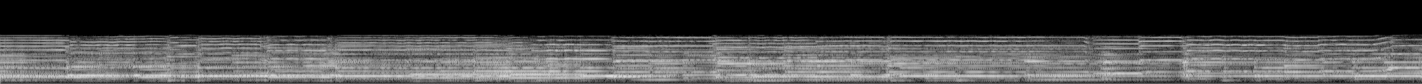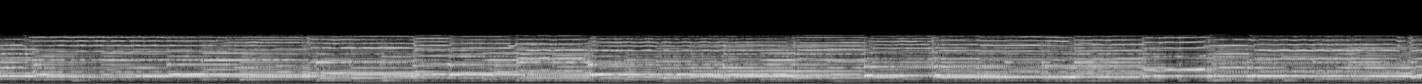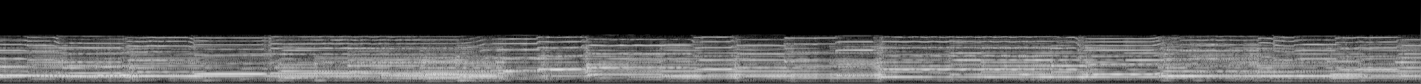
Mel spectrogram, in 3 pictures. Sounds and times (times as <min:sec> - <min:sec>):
Violin, fiddle: 0:00.0 - 0:42.6.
